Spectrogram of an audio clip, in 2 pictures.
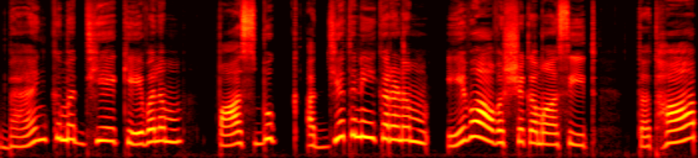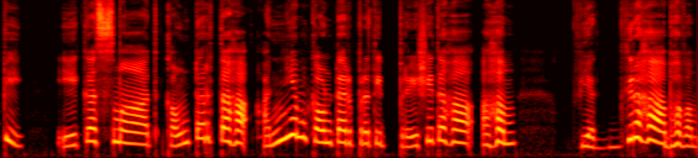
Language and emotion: Sanskrit, sad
